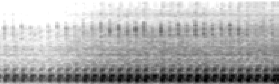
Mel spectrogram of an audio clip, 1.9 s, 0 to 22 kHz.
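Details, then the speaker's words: BD125-2 125cc Chinese cafe racer motorcycle (Jiangsu Baodiao) idling after an immediate start: an even putter of about fourteen pulses a second, steady with no knocks, like a little lawnmower; a healthy idle. "Kill switch is right here, and turn it on, and it starts right up. Sounds like a little lawnmower, but it's not bad."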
